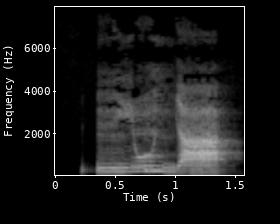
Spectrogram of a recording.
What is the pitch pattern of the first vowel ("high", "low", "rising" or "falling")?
low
